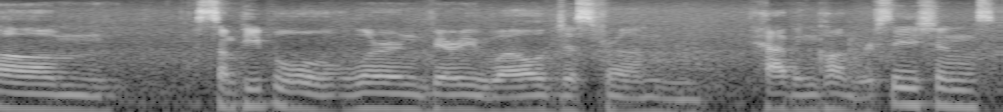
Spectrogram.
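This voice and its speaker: In a room with audible echo, a man with an American accent talks at a fairly slow pace and medium pitch, with fairly even intonation and very even loudness. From United States. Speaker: expat video creator. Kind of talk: casual interview chat.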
